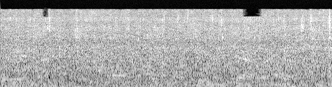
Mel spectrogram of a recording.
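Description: Steady, dense rain hisses without a break, a continuous wash of droplets pattering on a surface, even in loudness throughout, with no voices over it.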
